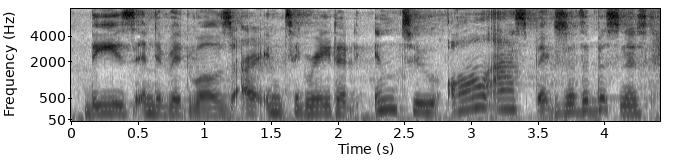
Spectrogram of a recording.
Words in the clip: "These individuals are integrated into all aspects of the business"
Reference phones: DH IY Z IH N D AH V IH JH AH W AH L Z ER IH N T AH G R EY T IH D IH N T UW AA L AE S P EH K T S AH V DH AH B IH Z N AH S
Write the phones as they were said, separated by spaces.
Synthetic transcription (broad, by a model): DH IY Z IH N D AH V IH JH AH W AH L Z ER IH N T AH G R EY T IH D IH N T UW AA L AE S P EH K T S AH V DH AH B IH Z N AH S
